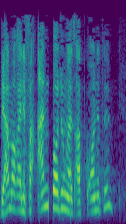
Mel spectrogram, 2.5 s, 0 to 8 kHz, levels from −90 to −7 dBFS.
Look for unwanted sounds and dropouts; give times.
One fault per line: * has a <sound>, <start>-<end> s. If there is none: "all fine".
* has a dropout, 1.0-1.1 s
